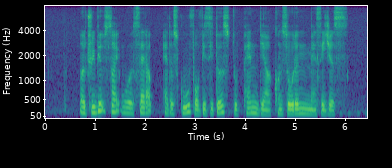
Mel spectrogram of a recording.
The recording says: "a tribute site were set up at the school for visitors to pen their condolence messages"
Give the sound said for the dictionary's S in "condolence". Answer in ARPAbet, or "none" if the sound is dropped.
none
